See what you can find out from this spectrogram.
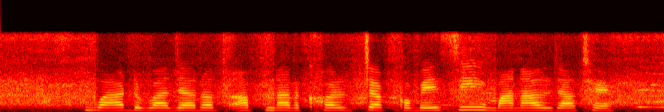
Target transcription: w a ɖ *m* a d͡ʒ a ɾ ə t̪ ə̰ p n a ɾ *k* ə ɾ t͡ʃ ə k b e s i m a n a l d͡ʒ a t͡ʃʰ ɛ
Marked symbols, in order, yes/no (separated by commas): no, no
